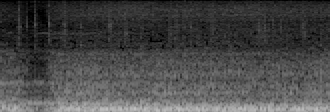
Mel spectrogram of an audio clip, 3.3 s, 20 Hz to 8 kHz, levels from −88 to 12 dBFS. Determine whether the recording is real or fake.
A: real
